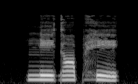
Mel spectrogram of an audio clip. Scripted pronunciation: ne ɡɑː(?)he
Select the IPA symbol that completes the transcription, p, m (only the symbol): p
